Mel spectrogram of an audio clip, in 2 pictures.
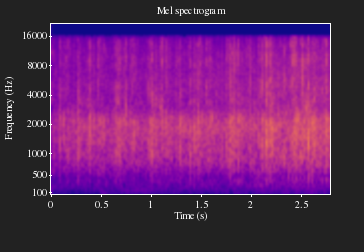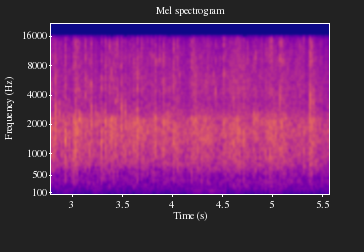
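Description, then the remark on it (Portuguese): A large crowd gives a standing ovation during a speech by Nuno Melo on the Armed Forces and the Defence Ministry, a dense wash of clapping that holds at a fairly loud level throughout and swells slightly partway through, with no voices breaking through. “Mais um aplauso de pé nesta fase em que continua a discursar Nuno Melo sobre as Forças Armadas, sobre a pasta do Ministério da Defesa.”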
